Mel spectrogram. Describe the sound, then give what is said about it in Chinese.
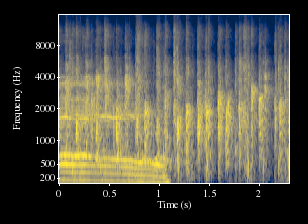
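Applause for a band after its members introduce themselves. A held vocal note opens, then it cuts off into a rapid burst of many sharp, loud claps. “再一次掌声”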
